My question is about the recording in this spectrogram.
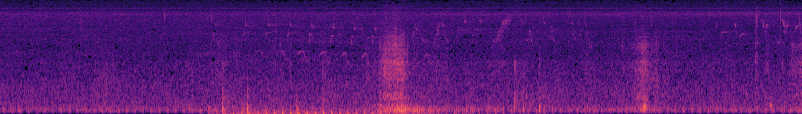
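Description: Spinning reel being cranked to retrieve a lure, with rhythmic knocking and rattling from the reel and handling of the rod, and two louder brushing sounds, one about halfway through and one near the end.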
